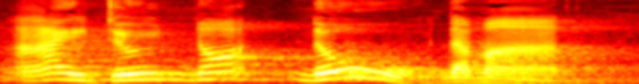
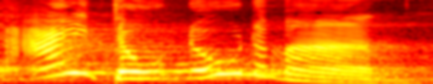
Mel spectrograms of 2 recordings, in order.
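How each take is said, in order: First: Loud, slow, forceful denial; emphatic oath. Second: Loud, higher, slowed oath; cursing denial. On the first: Peter swearing to the bystanders he doesn't know Jesus, loud and slow. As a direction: hammer out each word, swearing he's innocent. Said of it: "he denies with an oath". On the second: Peter cursing and swearing to the crowd, loud and slow. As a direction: spit it out as a furious vow. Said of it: "He began to curse and swear". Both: Acted.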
